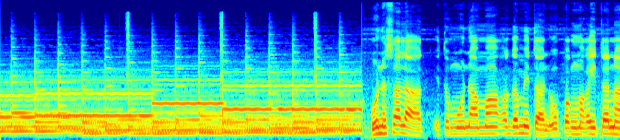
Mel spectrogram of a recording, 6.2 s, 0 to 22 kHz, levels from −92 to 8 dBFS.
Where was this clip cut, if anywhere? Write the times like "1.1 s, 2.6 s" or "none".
none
